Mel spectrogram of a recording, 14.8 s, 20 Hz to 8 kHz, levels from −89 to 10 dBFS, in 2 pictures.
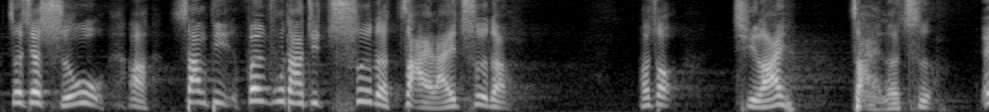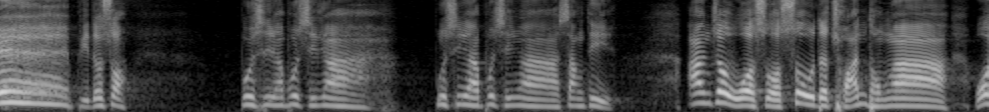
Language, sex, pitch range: Chinese, male, 165-265 Hz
